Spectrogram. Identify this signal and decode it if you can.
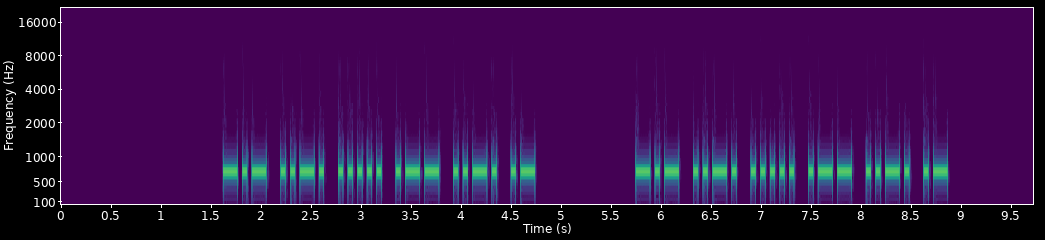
Morse code, heard as a keyed tone, about 25 wpm, 700 Hz. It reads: KF5WFA KF5WFA
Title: USA Call Signs - 6 Characters - Repeated 2x - 25wpm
